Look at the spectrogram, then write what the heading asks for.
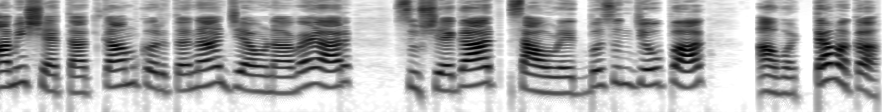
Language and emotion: Goan Konkani, happy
